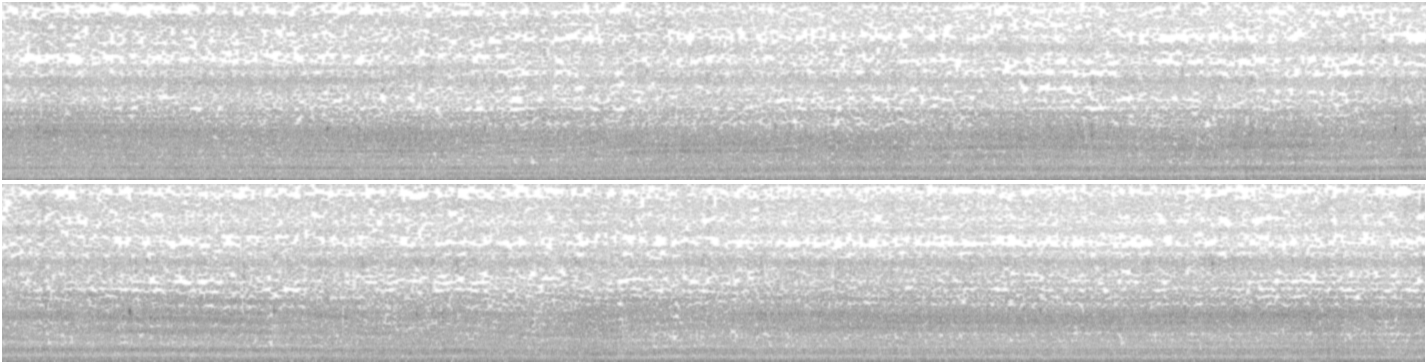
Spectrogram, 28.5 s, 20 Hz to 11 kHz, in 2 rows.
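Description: Tractor-mounted Balkar B-525 harvester running steadily as it cuts and threshes standing rice: the Mahindra tractor's diesel engine gives an even low hum over the noise of the harvesting machinery.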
